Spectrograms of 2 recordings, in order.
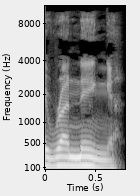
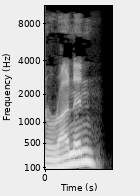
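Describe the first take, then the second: First: The ending is said with the full ing sound. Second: The ending is said without the final g sound. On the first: "They would actually say the ing" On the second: "instead of ending words with like I'm going running"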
